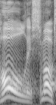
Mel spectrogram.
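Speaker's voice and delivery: put-on very loud, belted delivery in New York accent. Describing a favorite CNN analyst to listeners: Harry Enten New York accent. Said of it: "he's got like this New York accent".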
